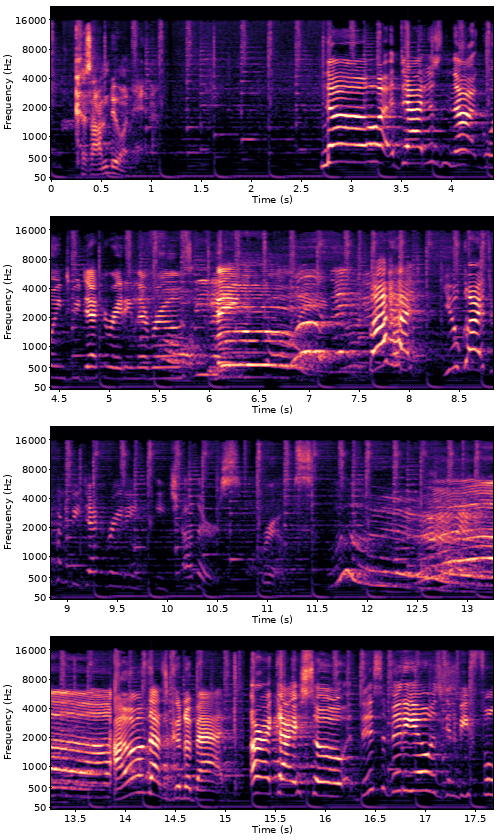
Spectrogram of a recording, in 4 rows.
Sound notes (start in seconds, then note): 6.0 children whoop; 6.0 father jeers; 11.6 children groan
